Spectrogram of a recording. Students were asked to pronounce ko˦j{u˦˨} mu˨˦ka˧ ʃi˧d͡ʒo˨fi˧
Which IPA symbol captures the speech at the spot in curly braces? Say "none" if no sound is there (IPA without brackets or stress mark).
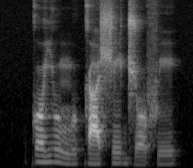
u˦˨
